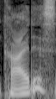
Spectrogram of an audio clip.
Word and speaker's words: Kiedis: And Anthony Kiedis, is that how you pronounce his name? – Yeah.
